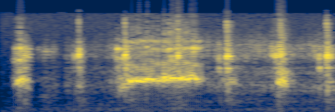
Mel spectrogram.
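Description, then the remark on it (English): A steady ticking with sharp, bright clicks at an even pace of roughly two or three per second, and a brief humming whine sounding alongside them partway through. “What's that ticking?”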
